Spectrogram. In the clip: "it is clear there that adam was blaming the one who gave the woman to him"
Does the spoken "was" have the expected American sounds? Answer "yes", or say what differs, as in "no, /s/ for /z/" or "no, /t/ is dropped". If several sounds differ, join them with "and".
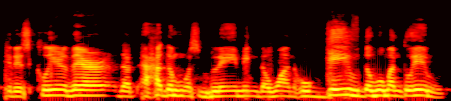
no, /s/ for /z/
